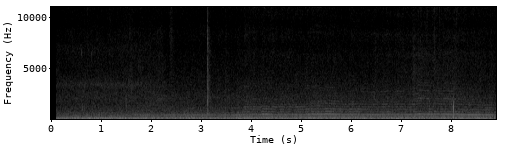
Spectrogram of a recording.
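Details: Solitary blue-banded bee visiting nodding violet flowers: a steady low hum, its pitch stepping up slightly partway through and holding with rich overtones, over a constant low background rumble.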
